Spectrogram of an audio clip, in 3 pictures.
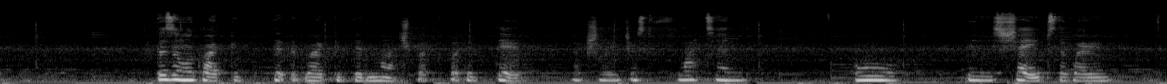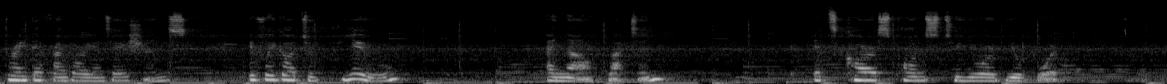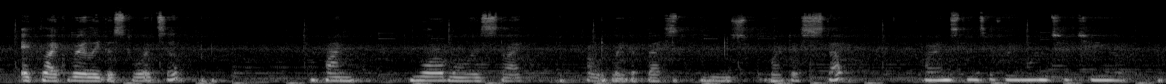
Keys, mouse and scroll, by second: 2.8-5.8 middle drag, 5.9-7.6 scroll down 1, 7.6-8.9 scroll down 1, 13.7-16.3 drag, 16.7-19.8 drag, 21.3-22.9 middle drag, 24.4 ctrl+z, 24.8 ctrl+z, 25.6-26.8 drag, 26.8-28.1 scroll down 2, 28.1-31.2 shift+middle drag, 31.2-31.7 scroll up 1, 31.7-33.1 shift+middle drag, 33.1 click, 34.4 shift+click.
